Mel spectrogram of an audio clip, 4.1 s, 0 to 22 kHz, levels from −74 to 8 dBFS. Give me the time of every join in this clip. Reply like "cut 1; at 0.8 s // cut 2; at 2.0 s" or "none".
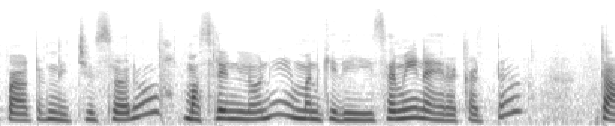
cut 1; at 1.1 s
